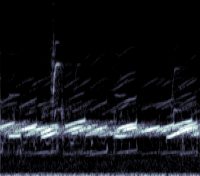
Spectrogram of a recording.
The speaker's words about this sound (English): These are spring peepers.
